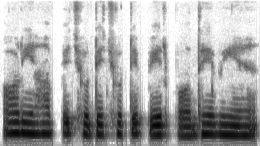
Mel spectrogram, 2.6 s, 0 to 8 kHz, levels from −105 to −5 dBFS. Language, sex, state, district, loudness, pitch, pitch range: Hindi, female, Punjab, Fazilka, -16 LUFS, 160 Hz, 150-170 Hz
